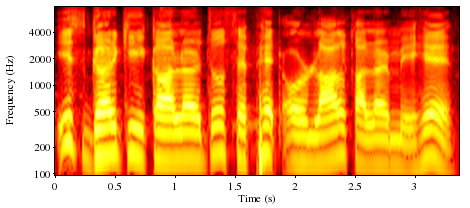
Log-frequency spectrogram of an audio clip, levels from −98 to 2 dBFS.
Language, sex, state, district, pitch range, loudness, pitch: Hindi, male, Arunachal Pradesh, Lower Dibang Valley, 135-165 Hz, -17 LUFS, 150 Hz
